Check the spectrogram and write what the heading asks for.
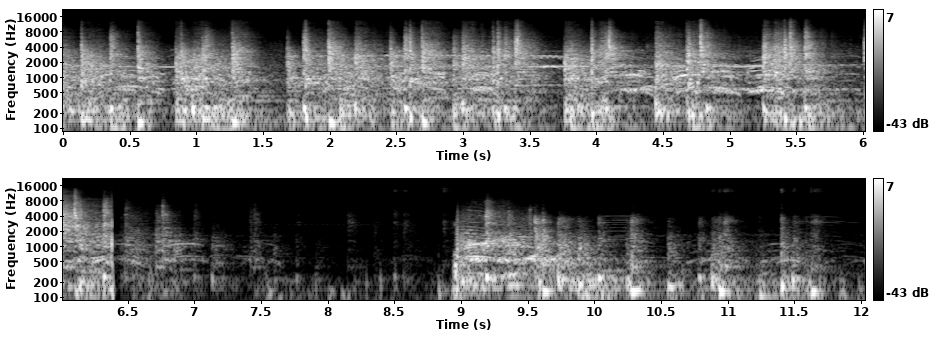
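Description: Sticks beating on metal barrels in a fast, dense clanging drum-like racket. It drops away about six seconds in and comes back loud for the last three seconds.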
